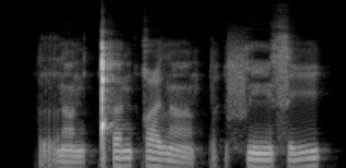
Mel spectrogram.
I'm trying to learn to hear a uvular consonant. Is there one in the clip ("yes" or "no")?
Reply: yes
